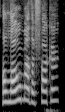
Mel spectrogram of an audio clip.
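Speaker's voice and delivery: hammed-up high shout; Septim's sudden greeting. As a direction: pop in out of nowhere with a high, loud hello. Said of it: "Septim's just like".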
